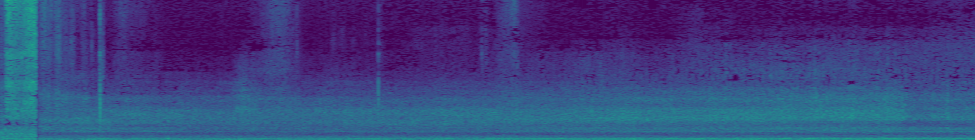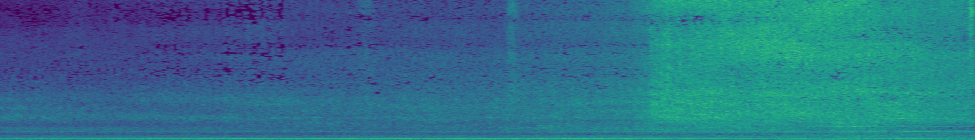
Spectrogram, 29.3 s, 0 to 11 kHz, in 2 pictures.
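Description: Freight train's diesel locomotives approaching, a low engine rumble that slowly grows louder. About 25 seconds in, the locomotives pass close and a loud rush of wheel-on-rail noise sets in as the hopper cars start rolling by.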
